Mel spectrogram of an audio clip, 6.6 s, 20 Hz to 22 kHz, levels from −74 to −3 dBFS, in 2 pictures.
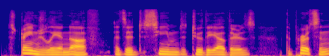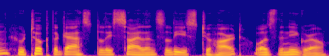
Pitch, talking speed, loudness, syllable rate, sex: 120 Hz, 190 wpm, -18 LUFS, 5.2 syllables/s, male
